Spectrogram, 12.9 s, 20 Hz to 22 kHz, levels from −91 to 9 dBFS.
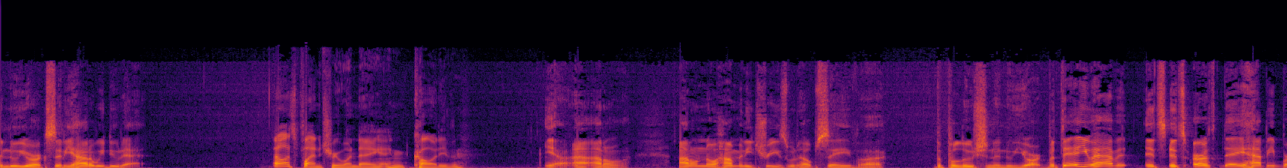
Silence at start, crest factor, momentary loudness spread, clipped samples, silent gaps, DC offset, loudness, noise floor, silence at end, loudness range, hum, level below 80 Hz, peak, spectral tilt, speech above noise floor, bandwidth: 0 s; 20 dB; 10 LU; under 0.1%; none; under 0.1%; -20 LUFS; -57 dBFS; 0 s; 5 LU; none; -42 dBFS; 0 dBFS; -4.5 dB/octave; 37 dB; 16 kHz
